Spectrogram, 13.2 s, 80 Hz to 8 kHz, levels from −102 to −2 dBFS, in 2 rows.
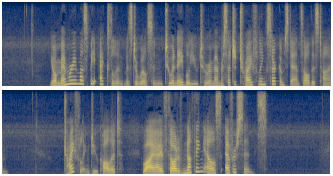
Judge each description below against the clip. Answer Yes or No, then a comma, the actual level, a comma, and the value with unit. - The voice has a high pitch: Yes, high, 205 Hz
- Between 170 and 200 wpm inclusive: No, average, 150 wpm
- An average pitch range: No, wide, 5.7 semitones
